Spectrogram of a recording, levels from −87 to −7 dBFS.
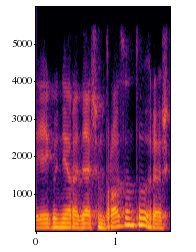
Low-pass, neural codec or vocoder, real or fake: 5.4 kHz; none; real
